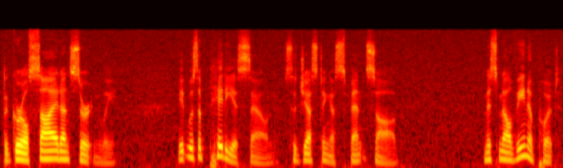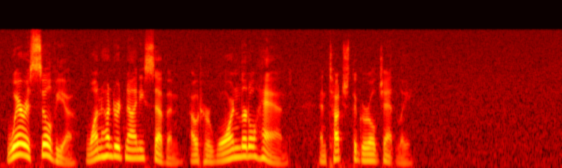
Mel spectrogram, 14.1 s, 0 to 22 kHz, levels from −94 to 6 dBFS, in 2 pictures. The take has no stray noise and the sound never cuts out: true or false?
true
